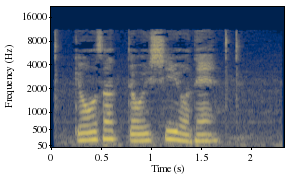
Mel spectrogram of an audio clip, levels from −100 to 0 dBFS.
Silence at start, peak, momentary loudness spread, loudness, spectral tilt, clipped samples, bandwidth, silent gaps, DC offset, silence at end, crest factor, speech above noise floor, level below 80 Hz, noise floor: 0.05 s; -8 dBFS; 16 LU; -21 LUFS; -4 dB/octave; under 0.1%; 11.5 kHz; none; under 0.1%; 0.4 s; 14 dB; 24 dB; -50 dBFS; -44 dBFS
